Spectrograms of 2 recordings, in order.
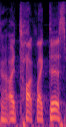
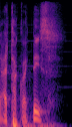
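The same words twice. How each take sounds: First: Said in the usual way. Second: "I talk like this" dropped low and soft in an L.A. street accent. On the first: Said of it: "That's why, like, I talk like this". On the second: Shown as a demonstration. Comic showing his L.A. street accent to the crowd. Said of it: "when I go back to L A, I talk like this".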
